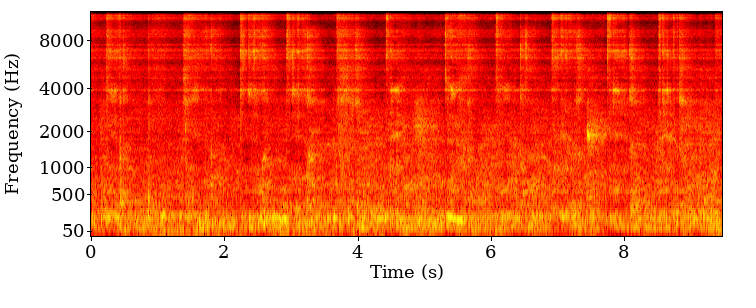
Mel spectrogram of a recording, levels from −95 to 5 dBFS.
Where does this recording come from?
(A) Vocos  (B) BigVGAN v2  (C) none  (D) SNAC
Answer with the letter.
D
